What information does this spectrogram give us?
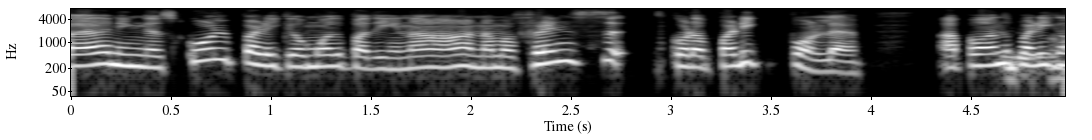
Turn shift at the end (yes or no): no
